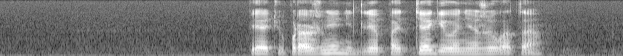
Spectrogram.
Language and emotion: Russian, neutral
